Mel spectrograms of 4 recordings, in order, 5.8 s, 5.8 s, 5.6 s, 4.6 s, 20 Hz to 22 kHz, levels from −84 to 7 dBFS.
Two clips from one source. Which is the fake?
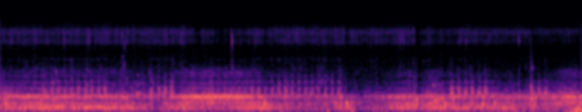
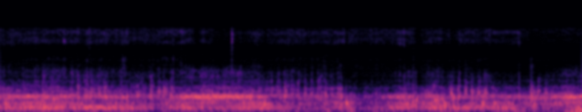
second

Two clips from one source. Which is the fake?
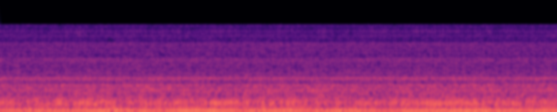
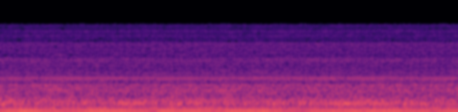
first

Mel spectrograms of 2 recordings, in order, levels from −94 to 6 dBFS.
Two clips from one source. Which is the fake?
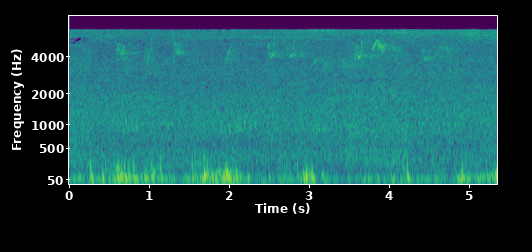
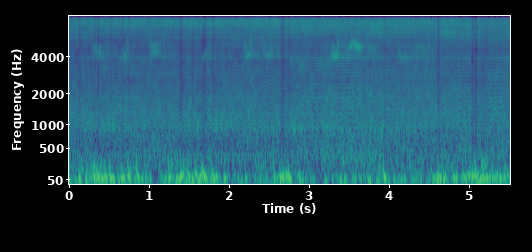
second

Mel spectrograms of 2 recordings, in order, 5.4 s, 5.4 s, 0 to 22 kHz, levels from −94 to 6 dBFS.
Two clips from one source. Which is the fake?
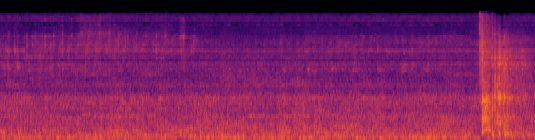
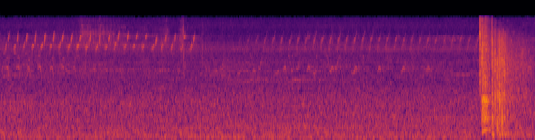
first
